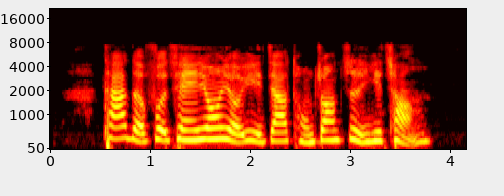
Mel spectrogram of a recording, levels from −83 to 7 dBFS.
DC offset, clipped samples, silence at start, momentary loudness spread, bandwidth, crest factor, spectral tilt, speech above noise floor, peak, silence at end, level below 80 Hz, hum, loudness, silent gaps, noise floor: under 0.1%; under 0.1%; 0.55 s; 7 LU; 7.8 kHz; 12 dB; -5.5 dB/octave; 34 dB; -2 dBFS; 0.35 s; -40 dBFS; none; -14 LUFS; none; -47 dBFS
